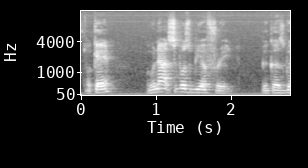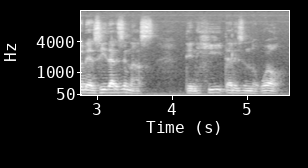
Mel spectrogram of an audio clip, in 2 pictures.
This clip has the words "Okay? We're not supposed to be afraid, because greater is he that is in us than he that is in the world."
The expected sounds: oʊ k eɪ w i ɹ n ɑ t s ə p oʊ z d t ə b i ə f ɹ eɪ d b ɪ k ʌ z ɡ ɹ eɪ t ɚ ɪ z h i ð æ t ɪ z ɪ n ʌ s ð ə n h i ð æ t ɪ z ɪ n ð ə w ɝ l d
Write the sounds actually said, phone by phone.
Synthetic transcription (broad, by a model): oʊ k eɪ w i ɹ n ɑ t s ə p oʊ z t ə b i ə f ɹ eɪ d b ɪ k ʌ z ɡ eɪ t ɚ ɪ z h i ð æ t ɪ z ɪ n ʌ s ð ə n h i ð æ t ɪ z ɪ n ð ə w ɝ l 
